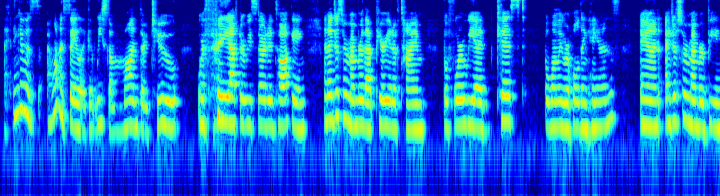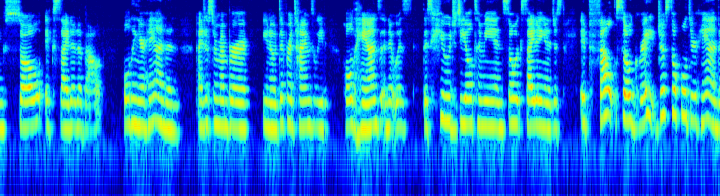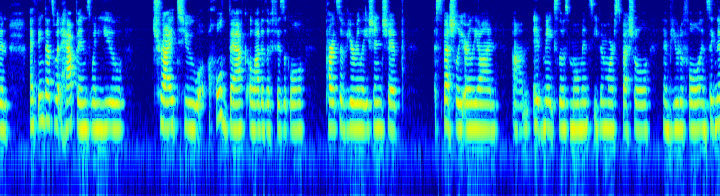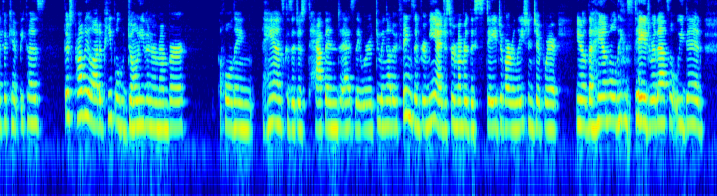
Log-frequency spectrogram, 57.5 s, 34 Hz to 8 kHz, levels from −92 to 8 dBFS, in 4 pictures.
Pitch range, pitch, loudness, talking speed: 225-255 Hz, 235 Hz, -30 LUFS, 175 wpm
